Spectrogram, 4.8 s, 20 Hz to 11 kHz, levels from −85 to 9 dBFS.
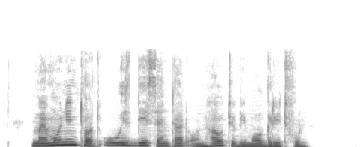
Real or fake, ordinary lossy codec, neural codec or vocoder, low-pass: real; MP3, 48 kbps; none; 7.2 kHz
